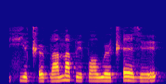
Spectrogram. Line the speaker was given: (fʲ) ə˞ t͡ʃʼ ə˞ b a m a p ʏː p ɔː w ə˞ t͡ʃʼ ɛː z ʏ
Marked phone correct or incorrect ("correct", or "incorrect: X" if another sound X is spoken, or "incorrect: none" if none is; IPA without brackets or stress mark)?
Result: correct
